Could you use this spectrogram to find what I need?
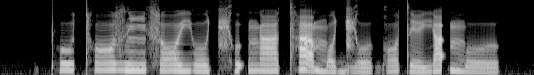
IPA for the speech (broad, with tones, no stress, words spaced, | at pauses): pʰo˦tʰɔ˦ zĩ˨sɔ˨jo˨ t͡ɕʰʊ˦ʔŋä˦ tʰä̰˦˨ mɔ˨d͡ʑo˨ʊ̯ɡɔ˦te˨ jä˦ʔ mo˨ʊ̯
